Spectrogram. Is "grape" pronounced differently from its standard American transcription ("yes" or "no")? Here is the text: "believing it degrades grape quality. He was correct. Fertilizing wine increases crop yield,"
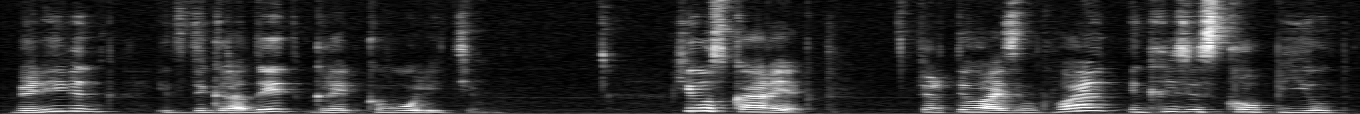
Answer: no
